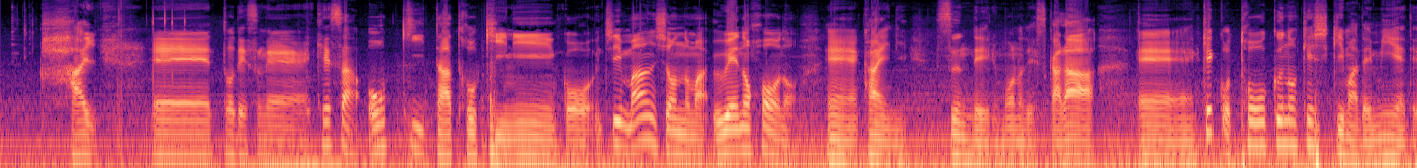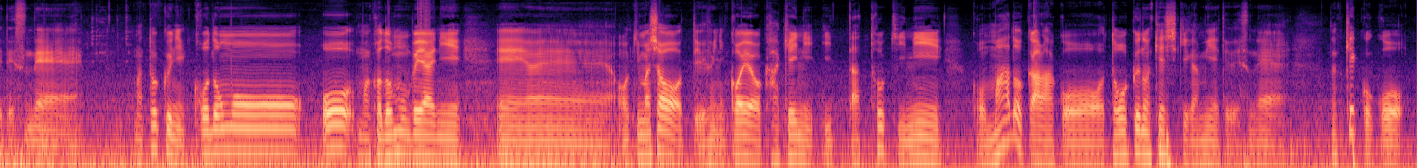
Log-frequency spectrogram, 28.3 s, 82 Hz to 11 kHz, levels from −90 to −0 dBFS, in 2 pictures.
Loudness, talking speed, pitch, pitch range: -16 LUFS, 270 characters per minute, 95 Hz, 85-110 Hz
